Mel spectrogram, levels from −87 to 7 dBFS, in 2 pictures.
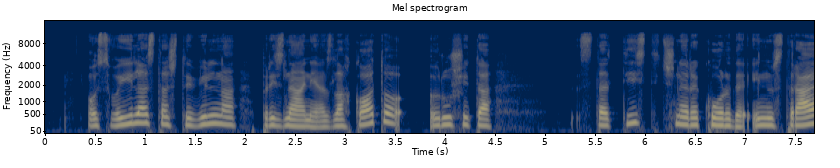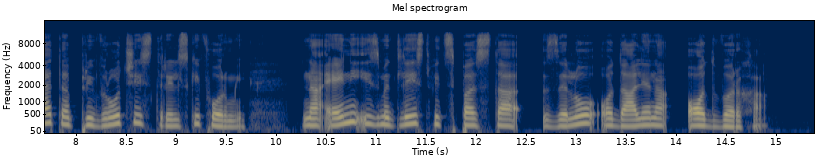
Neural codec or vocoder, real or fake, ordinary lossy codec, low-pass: none; real; none; 10.8 kHz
